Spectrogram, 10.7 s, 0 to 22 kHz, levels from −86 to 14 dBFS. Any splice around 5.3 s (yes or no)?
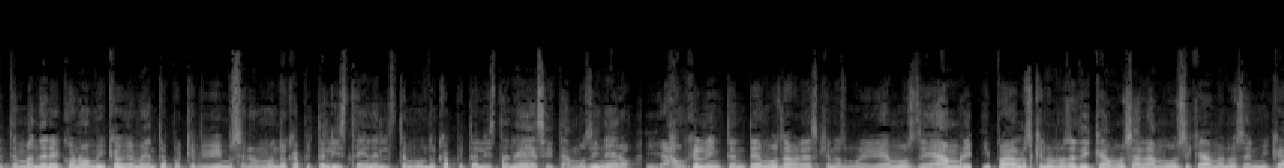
yes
